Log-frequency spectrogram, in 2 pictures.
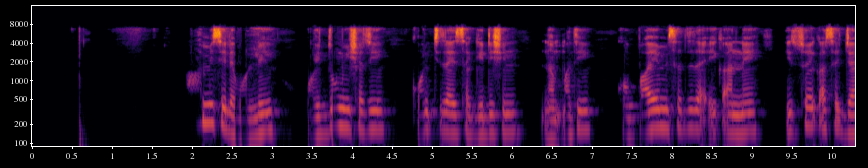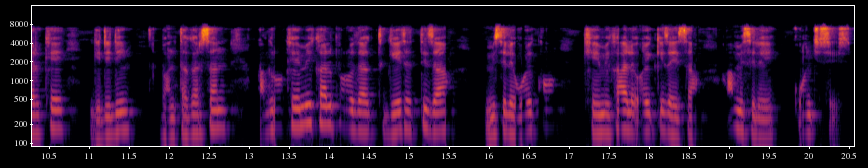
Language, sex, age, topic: Gamo, female, 18-24, agriculture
